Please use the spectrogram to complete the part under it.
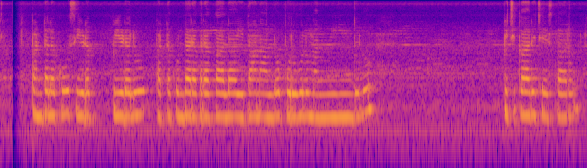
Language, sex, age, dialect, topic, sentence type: Telugu, female, 18-24, Telangana, agriculture, statement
